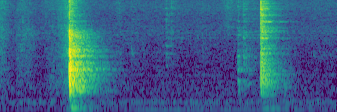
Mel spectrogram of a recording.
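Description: An eggplant being sliced with a knife on a board, two separate sharp cutting thunks about a second and a half apart, fairly quiet with nothing else around.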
